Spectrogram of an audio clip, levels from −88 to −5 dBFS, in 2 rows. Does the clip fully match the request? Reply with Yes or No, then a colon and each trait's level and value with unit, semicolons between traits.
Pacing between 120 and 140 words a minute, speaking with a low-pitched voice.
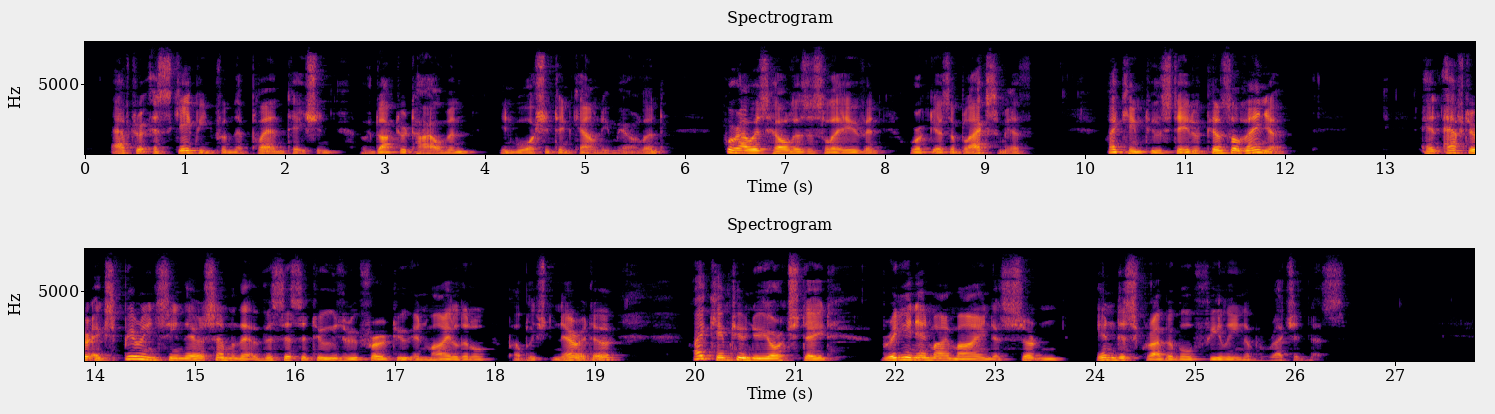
Yes: slow, 135 wpm; low, 105 Hz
